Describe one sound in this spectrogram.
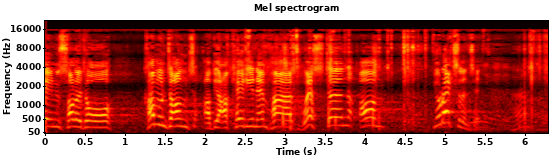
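A man announces loudly, his voice ringing out over a crowd.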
